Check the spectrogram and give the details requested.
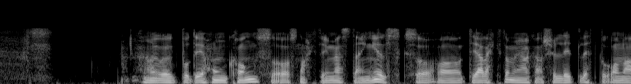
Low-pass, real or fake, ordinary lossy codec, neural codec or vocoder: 5.4 kHz; fake; none; vocoder, 22.05 kHz, 80 mel bands, Vocos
